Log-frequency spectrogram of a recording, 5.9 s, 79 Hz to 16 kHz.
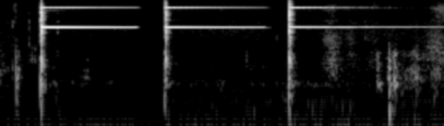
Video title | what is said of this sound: Silver stackers much watch this! 3 ways to test your silver. + GAW | into my ears it sounds pretty fantastic so it weighs good sounds good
